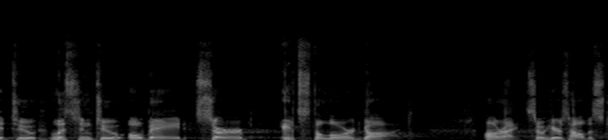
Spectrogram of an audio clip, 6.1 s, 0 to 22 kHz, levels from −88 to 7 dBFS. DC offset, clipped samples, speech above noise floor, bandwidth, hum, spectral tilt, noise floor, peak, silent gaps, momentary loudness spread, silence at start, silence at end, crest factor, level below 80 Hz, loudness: under 0.1%; under 0.1%; 35 dB; 16 kHz; none; -3.5 dB/octave; -77 dBFS; -20 dBFS; none; 6 LU; 0 s; 0.05 s; 22 dB; under -90 dBFS; -42 LUFS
